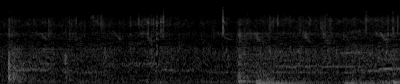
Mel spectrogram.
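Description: Steady hiss of rain falling outdoors, with small birds chirping repeatedly and faint bleating from livestock. A low rumble comes in about halfway through.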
